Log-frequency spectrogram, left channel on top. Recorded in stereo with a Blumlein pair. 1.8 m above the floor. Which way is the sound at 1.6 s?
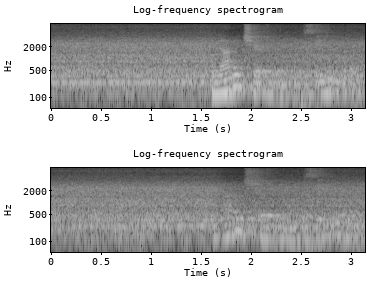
45° left.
